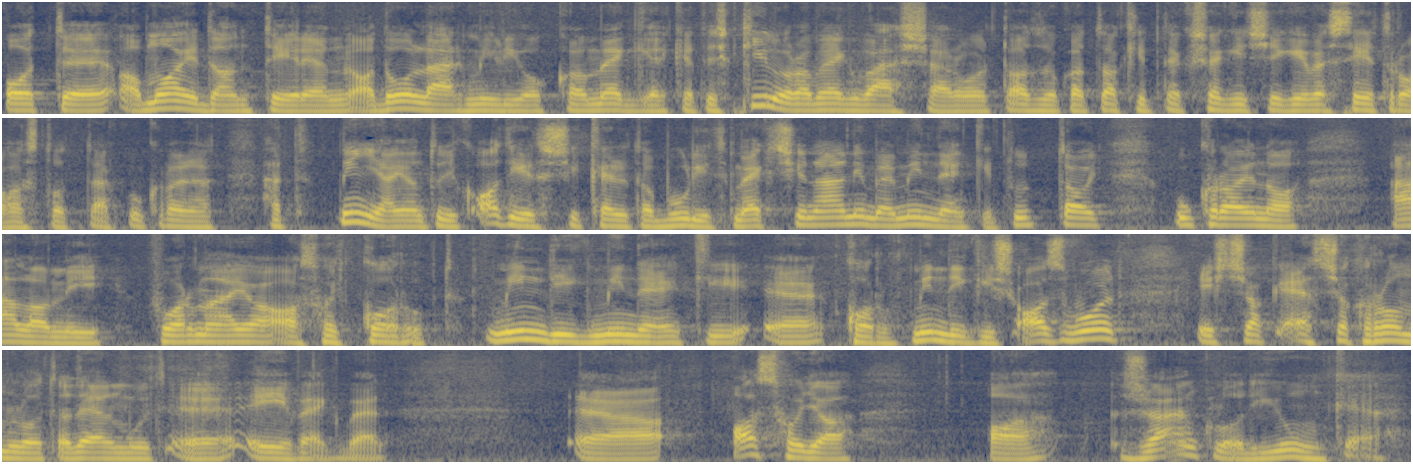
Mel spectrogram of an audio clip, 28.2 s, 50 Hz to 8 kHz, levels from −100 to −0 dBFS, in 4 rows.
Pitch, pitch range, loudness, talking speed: 120 Hz, 110-130 Hz, -18 LUFS, 115 wpm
